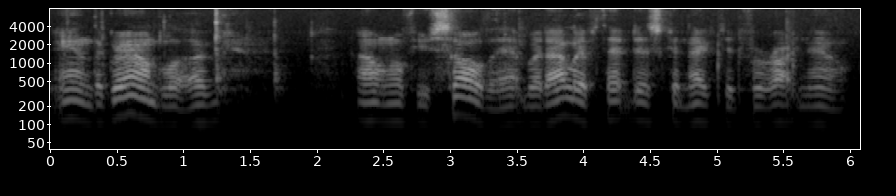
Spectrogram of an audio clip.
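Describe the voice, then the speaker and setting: A man's voice: fairly low pitch, a little slow. A man giving casual, unscripted narration of a hands-on repair, folksy and hesitant as he thinks aloud. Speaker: hobbyist demonstrating an electronics repair. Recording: noticeable background noise with clicks.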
